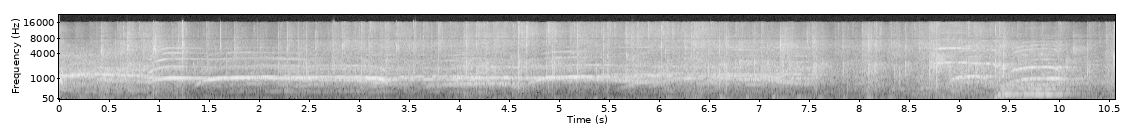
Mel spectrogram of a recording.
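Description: An audience clapping and cheering, with several voices calling out over the applause. It eases briefly about eight seconds in, then picks up again.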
